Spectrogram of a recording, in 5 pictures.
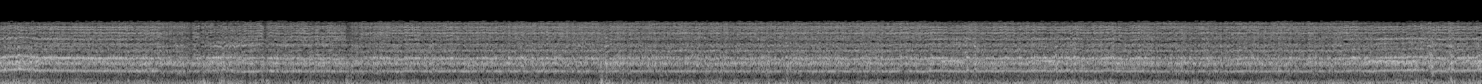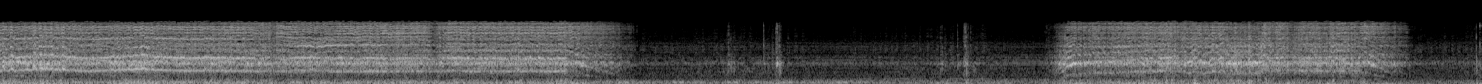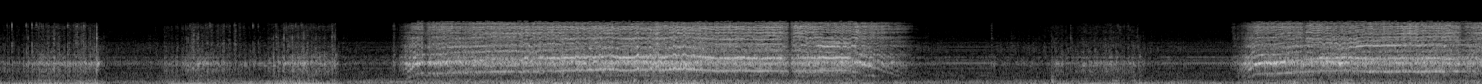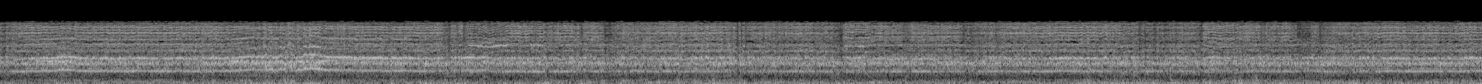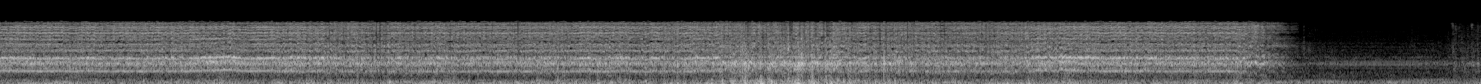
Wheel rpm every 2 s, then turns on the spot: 160, 160, 160, 160, 160, 160, 160, 160, 160, 160, 70, 0, 20, 150, 70, 20, 30, 140, 160, 40, 20, 130, 160, 160, 160, 160, 160, 160, 160, 160, 160, 160, 160, 160, 160, 150, 20.
30-32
